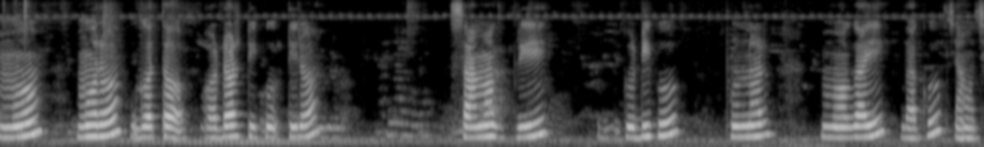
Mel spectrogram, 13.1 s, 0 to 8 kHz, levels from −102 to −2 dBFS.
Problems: none marked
